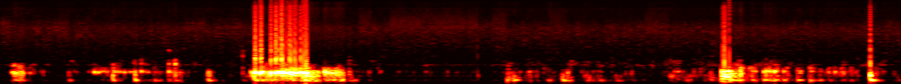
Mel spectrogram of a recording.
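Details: Fit adult male's abdomen recorded with a stethoscope after lunch and a carton of milk; frequent gurgling and rumbling in irregular bursts, some loud and prolonged; active bowel sounds of normal digestion.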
